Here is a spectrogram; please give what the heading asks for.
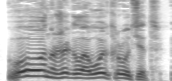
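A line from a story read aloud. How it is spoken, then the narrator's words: Cheerful reply. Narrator (Russian): весело откликнулся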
